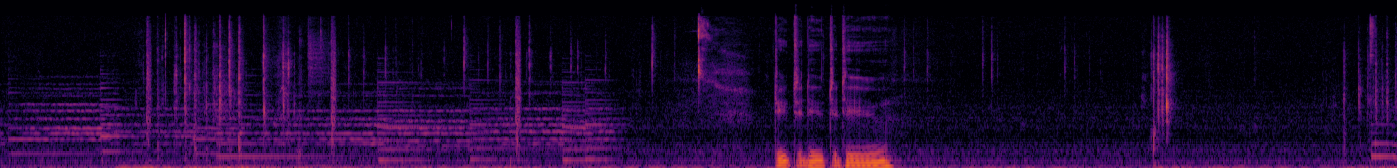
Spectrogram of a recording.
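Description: Computer buttons clicked in a quick, irregular run, sharp and close. Tonal music plays underneath, and a denser burst of clicking comes partway through.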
